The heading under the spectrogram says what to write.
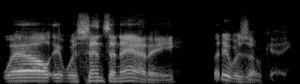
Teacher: I corrected the person by putting emphasis on Cincinnati. So notice Cincinnati is an important word, but it's not the last word of the sentence. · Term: changes in focus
